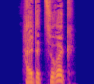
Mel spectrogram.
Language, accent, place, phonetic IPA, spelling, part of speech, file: German, Germany, Berlin, [ˌhaltət t͡suˈʁʏk], haltet zurück, verb, De-haltet zurück.ogg
- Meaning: inflection of zurückhalten: 1. second-person plural present 2. second-person plural subjunctive I 3. plural imperative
